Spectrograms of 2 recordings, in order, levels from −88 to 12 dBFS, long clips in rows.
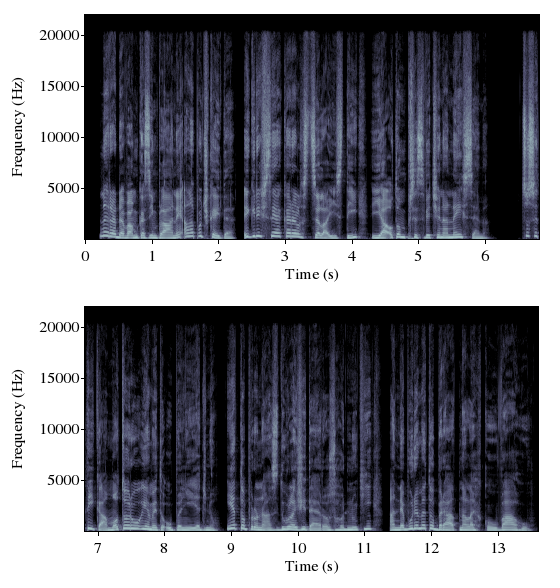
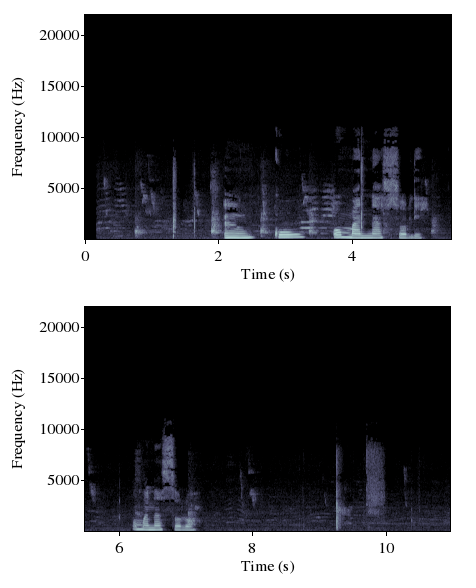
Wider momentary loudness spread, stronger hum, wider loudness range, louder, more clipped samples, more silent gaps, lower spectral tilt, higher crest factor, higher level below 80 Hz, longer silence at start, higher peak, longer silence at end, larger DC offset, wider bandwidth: second, 6 LU vs 24 LU; neither; second, 2 LU vs 19 LU; about the same, -21 LUFS vs -22 LUFS; neither; first, 2.27-2.36 s, 6.18-6.49 s vs none; second, -4.5 dB/octave vs -6 dB/octave; about the same, 18 dB vs 22 dB; first, -52 dBFS vs -72 dBFS; second, 0.2 s vs 0.75 s; about the same, -4 dBFS vs -2 dBFS; second, 0.1 s vs 1.1 s; neither; first, over 20 kHz vs 9.6 kHz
